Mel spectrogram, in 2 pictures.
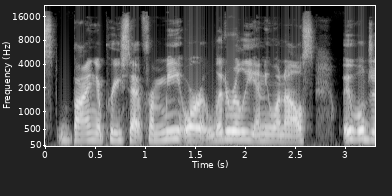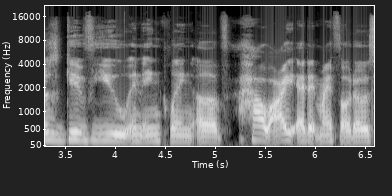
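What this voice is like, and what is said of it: Very fast speech. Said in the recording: “I'm talking so fast”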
